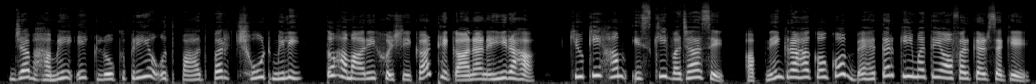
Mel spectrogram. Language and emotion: Hindi, happy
